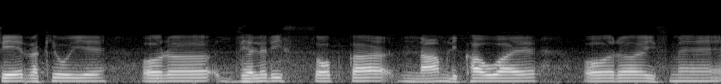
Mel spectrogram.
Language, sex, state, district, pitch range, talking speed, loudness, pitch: Hindi, male, Maharashtra, Mumbai Suburban, 140-155 Hz, 125 wpm, -15 LUFS, 150 Hz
